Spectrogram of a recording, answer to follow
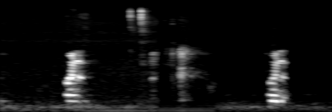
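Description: A pause in conversation: a short, faint voice sound about half a second in and a fainter one about a second and a half in, with a small click between them.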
